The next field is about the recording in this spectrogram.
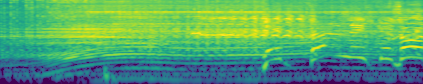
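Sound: horse neighing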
